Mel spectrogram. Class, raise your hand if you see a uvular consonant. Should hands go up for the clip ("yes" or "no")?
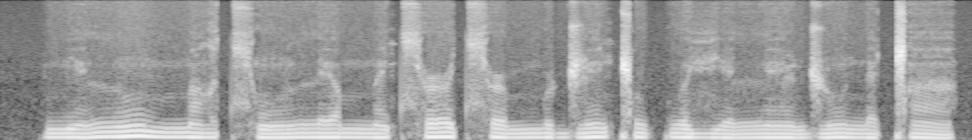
yes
